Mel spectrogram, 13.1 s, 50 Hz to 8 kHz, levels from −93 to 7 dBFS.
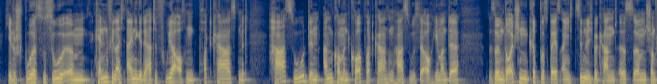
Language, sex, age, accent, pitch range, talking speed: German, male, 20-39, German, 110-130 Hz, 165 wpm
